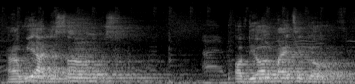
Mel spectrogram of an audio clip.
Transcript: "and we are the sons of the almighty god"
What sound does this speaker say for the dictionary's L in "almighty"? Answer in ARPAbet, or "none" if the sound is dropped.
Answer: L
